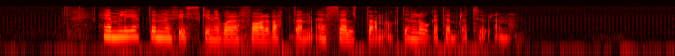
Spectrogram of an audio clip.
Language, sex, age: Swedish, female, 21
